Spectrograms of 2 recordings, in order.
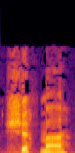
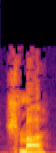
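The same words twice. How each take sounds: First: A short vowel follows the sh sound. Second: No vowel follows the sh sound. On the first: The speaker calls it right. "Under the Shin is a Shvana. It has a very short vowel sound" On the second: The speaker calls it wrong. "You should not say Shema"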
